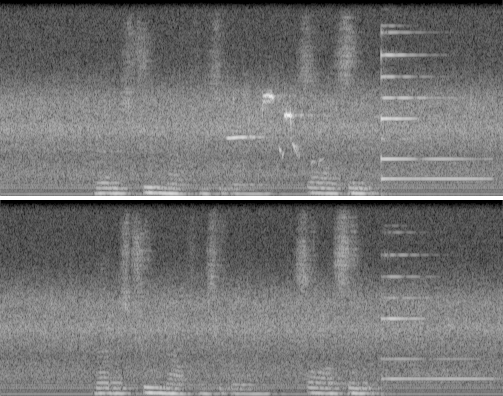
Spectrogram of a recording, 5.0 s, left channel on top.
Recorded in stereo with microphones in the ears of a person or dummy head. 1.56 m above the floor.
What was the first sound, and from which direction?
A woman speaking, 25° right (ahead or behind).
